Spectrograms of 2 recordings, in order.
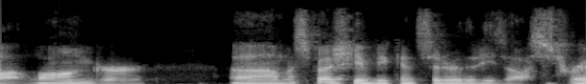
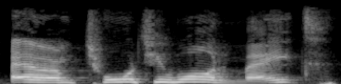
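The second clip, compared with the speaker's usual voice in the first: slow, higher-pitched mock Australian; amateur put-on Australian, a bit Cockney; Australian accent; 9 semitones higher, slower than usual. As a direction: stretch it out in a hammy Aussie accent. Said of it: "it's my Australian".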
